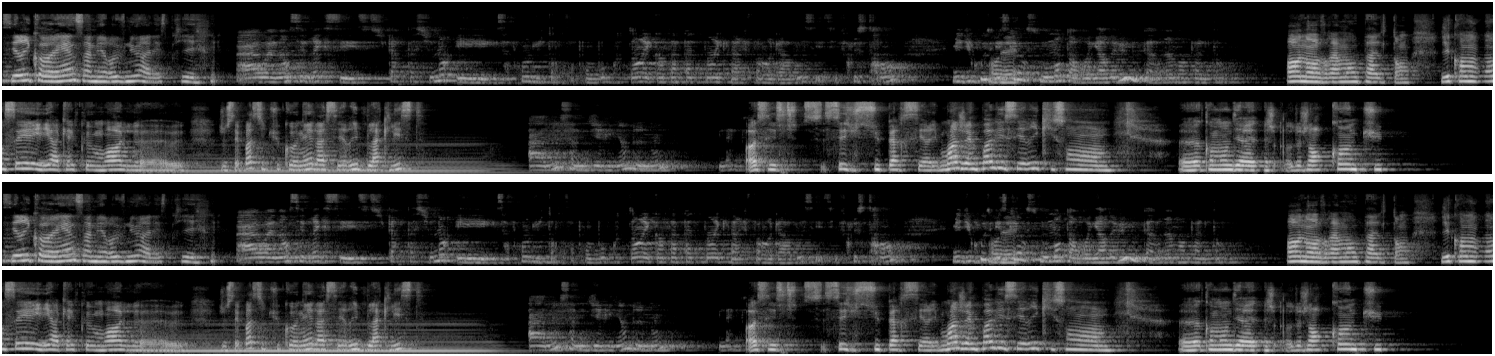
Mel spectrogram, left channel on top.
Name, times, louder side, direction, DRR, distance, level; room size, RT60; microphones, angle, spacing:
voice 1, 0.0-2.2 9.9-10.1 12.8-19.0 22.3-28.7, left 1 dB, 10° left, 0.6 m, -20 dB
voice 2, 2.3-12.2 20.2-21.6 22.1-22.5, equal, 10° right, 2.8 m, -31 dB
sound 1, 16.1-20.5, right 7 dB, 75° right, 5.2 m, -30 dB
18.5 x 16.5 x 8.5 m
head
